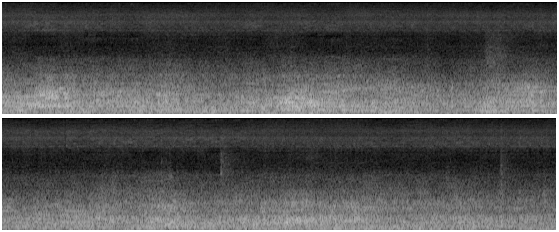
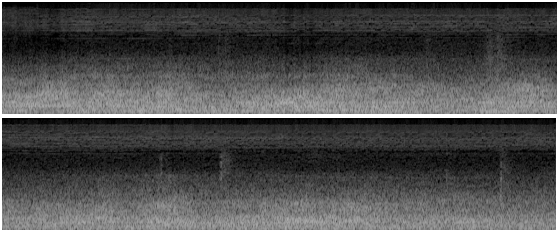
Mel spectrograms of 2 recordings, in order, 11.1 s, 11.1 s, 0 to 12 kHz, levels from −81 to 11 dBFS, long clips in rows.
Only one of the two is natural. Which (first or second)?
second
